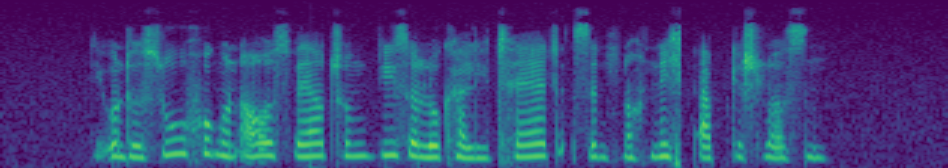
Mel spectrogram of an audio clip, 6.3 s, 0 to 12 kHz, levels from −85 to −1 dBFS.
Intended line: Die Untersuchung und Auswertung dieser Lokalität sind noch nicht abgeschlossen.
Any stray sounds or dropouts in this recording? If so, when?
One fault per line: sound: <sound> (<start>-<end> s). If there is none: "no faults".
sound: dropout (4.5-4.6 s)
